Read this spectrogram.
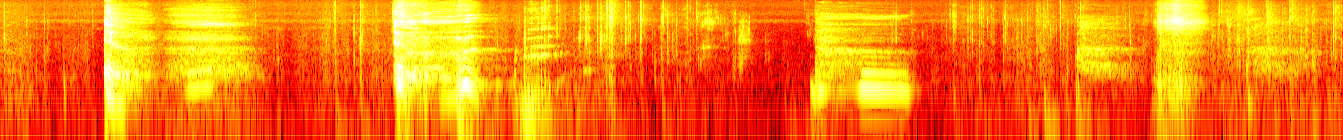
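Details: Girl coughing and vomiting: several harsh, wet coughs with throat clearing and retching-like sounds in a small room.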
